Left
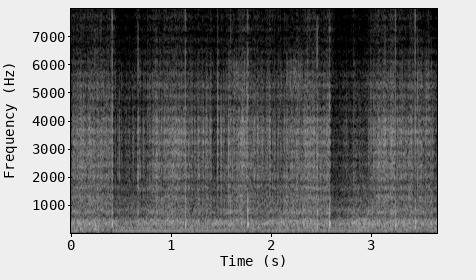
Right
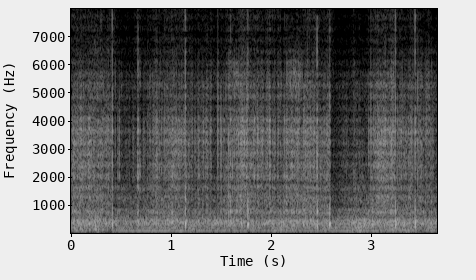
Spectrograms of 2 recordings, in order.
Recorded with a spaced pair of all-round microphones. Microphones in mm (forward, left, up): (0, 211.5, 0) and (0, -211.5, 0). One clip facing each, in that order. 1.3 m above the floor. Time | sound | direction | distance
0.0 | a vehicle | 10° left (ahead or behind) | ?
